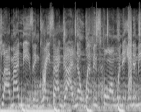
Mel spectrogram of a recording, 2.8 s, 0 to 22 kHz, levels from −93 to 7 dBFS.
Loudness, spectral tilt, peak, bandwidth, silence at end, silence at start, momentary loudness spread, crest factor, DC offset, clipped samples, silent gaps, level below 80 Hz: -13 LUFS; -4 dB/octave; 0 dBFS; 15.5 kHz; 0 s; 0 s; 2 LU; 10 dB; under 0.1%; under 0.1%; none; -14 dBFS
